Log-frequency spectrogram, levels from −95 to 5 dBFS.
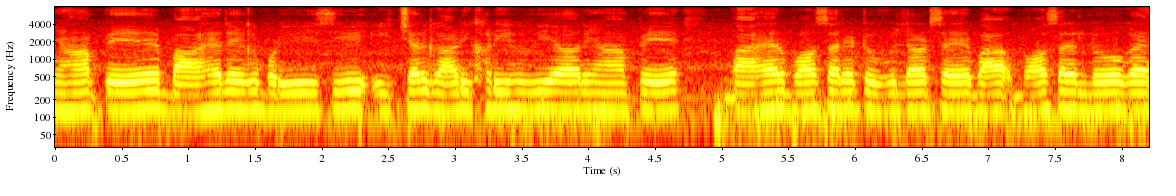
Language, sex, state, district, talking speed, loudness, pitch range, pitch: Hindi, male, Odisha, Khordha, 175 wpm, -14 LUFS, 130-140 Hz, 135 Hz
